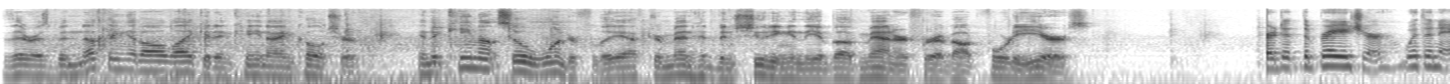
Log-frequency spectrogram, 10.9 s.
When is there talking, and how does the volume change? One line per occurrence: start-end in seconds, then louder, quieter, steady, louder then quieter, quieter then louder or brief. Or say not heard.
0.0-8.2 steady
9.4-10.8 brief.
